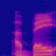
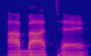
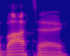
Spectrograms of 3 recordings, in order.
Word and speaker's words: Abate: is going to be a bait is pronounced Abate oh Abate gotcha gotcha well you live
